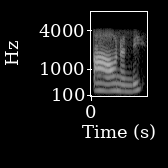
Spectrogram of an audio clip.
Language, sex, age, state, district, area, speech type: Telugu, female, 18-30, Andhra Pradesh, Chittoor, urban, conversation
